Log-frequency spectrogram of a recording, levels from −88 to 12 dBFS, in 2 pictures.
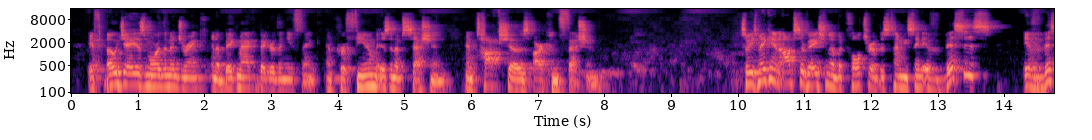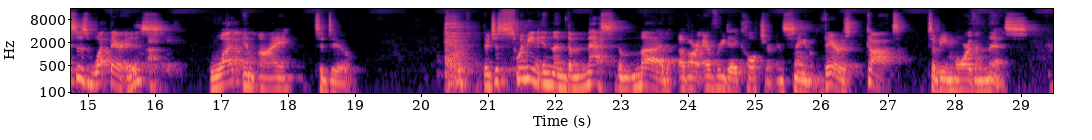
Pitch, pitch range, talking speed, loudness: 135 Hz, 120-170 Hz, 150 wpm, -15 LUFS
